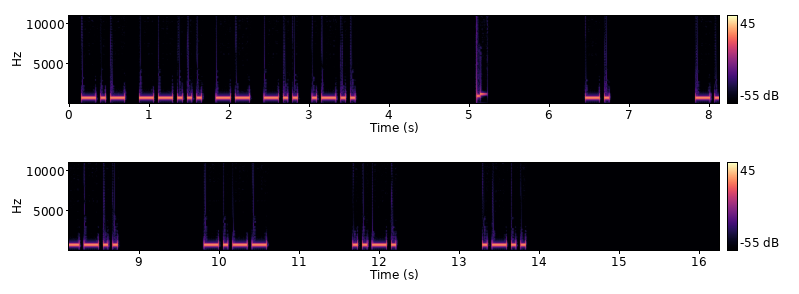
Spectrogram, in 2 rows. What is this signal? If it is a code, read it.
Morse code, heard as a keyed tone, about 20 wpm, spaced as for 10 wpm, 700 Hz. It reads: K7MDL N8YFL
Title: USA Call Signs - 5 Characters - 6x Character Spacing - 20wpm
